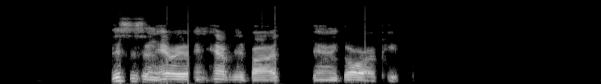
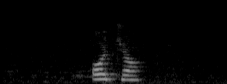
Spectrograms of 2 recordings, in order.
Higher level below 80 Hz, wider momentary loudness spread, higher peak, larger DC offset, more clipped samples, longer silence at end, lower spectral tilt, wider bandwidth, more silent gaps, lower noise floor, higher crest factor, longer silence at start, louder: first, -54 dBFS vs -74 dBFS; second, 14 LU vs 25 LU; first, -2 dBFS vs -20 dBFS; neither; neither; first, 2.05 s vs 0.85 s; second, -4.5 dB/octave vs -6 dB/octave; second, 10 kHz vs 16.5 kHz; neither; first, -81 dBFS vs -63 dBFS; about the same, 18 dB vs 20 dB; first, 1.1 s vs 0.9 s; first, -17 LUFS vs -35 LUFS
